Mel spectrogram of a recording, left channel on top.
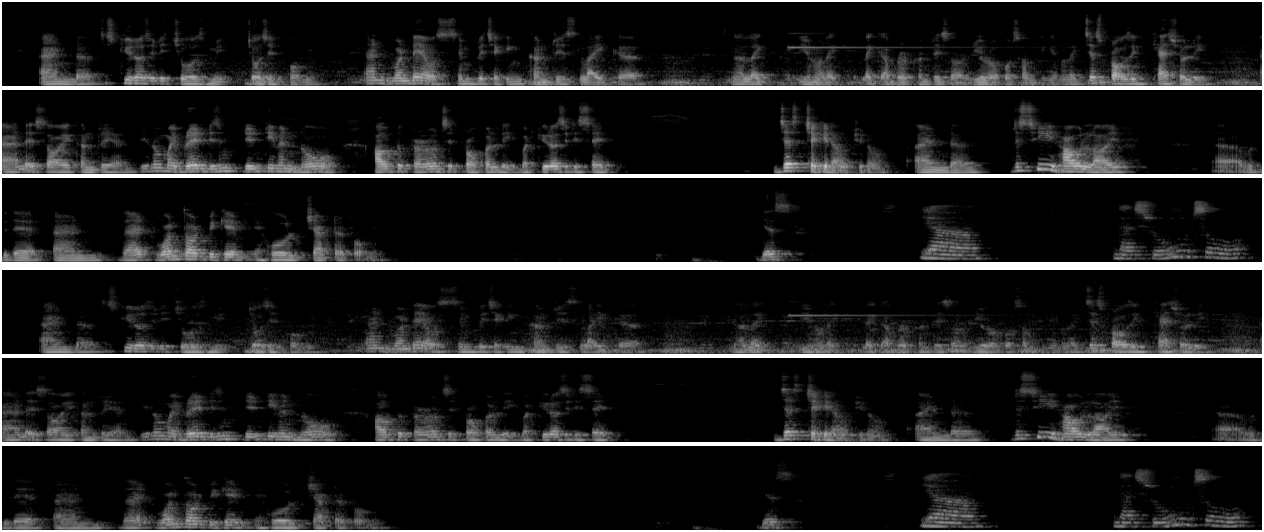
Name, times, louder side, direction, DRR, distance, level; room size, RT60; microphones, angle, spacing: voice 1, 0.4-3.2 3.6-6.4 7.2-12.1 12.6-18.7 20.3-21.5 21.7-22.4 22.7-24.0 24.7-29.0 32.8-33.2, left 5 dB, 55° left, 0.3 m, -31 dB
sound 1, 1.8-12.7, right 1 dB, 45° right, 0.5 m, -44 dB
sound 2, 7.9-10.0, left 2 dB, 75° left, 1.1 m, -49 dB
voice 2, 34.0-35.0 36.3-37.6, equal, 20° left, 1.0 m, -39 dB
3.1 x 2.9 x 2.3 m
head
